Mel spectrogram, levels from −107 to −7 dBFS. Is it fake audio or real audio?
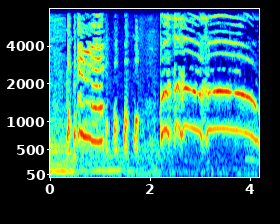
real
